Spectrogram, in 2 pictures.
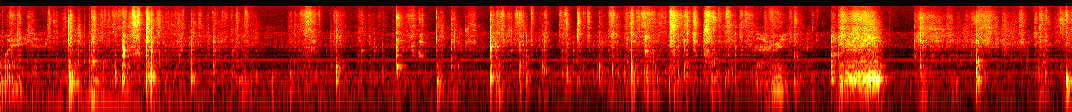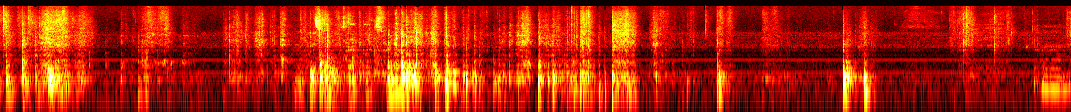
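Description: Cardboard boxes and shrink-wrapped card packs handled close to the microphone: scattered taps, rubs and scrapes of card stock, with a few louder clusters of sliding and shuffling.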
